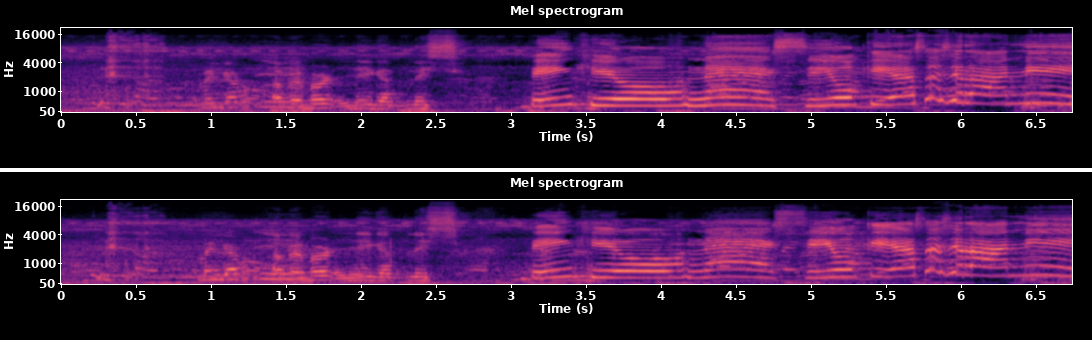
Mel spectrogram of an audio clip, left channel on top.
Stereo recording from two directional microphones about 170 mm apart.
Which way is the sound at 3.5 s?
25° left (ahead or behind).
